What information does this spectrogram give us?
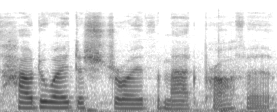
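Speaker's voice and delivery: whispering. Asking a question in character, told to whisper: whispering the question. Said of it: "he's gonna whisper this".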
